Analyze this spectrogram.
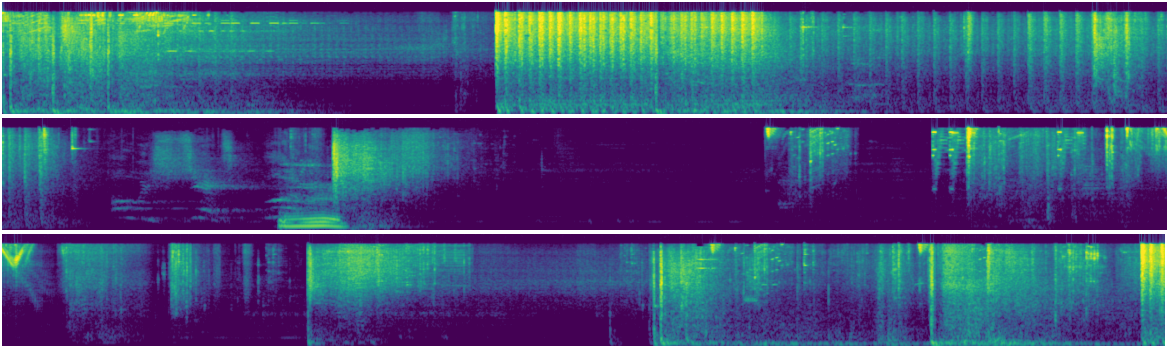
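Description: Gunfire crackles in rapid bursts, echoing in a large enclosed space.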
